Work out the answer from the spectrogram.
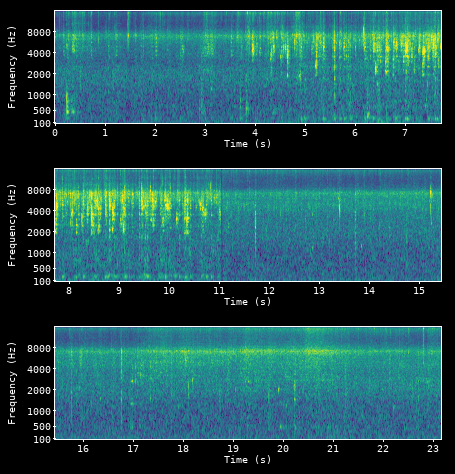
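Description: Rain falling, with a dense patter of drops for about the first ten seconds, then settling into a steady, even hiss.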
